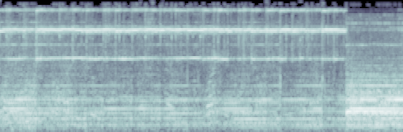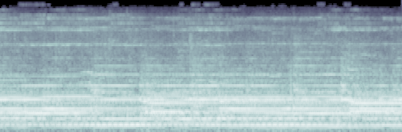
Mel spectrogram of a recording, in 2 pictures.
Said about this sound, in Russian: У многих в руках были колокольчики – символ чистоты и православной веры. Их звуком вторили и колокола строящегося храма.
